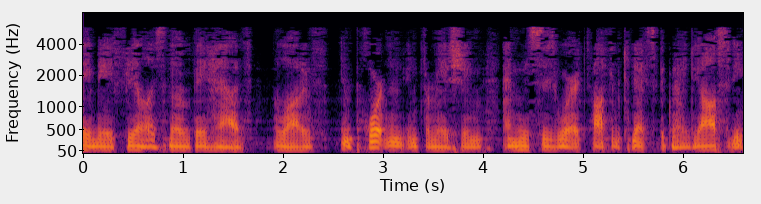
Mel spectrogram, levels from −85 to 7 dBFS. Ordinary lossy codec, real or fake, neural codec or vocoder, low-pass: MP3, 24 kbps; fake; codec, 24 kHz, 1 kbps, SNAC; 7.2 kHz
